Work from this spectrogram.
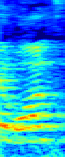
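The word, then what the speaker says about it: villi: Projection which are called, मैं वही pronounce करूंगा जो मेरी टीचर प्रोनाउंस करते थे, आपको विलाई बोलना है विलाई बोलो, मैं विली बोलूंगा.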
